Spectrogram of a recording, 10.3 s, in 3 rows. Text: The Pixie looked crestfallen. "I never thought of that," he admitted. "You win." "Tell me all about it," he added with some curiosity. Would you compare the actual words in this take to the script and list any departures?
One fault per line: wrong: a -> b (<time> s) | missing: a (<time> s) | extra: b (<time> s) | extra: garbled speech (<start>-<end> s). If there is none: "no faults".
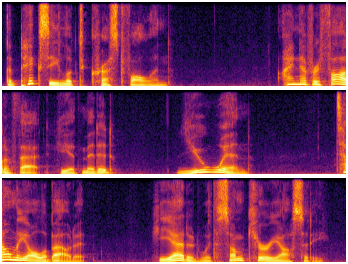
no faults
